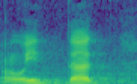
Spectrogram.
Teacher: اعدت للکافرین، دال کے اوپر مشدد آ رہی ہے، اس کو سختی اور جماؤں کے ساتھ پڑھیں گے، اور تا میں یاد رکھیے گا قلقلہ نہیں ہونا چاہیے، قلقلہ والا حرف نہیں ہے۔ اعدت، دت نہیں ہونی چاہیے، ڈبل آواز نہیں نکلنی چاہیے۔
